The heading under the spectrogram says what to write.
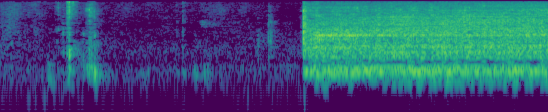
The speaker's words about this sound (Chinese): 还有，如果说你自己这个煮出来的南瓜的这个浓度哦，就是说太稠的话哈、哦，放到果汁机里面如果搅不动怎么办？你可以加一点热开水，好、哦，可以加一点热开水，哦、好。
